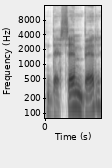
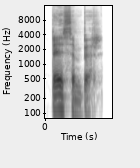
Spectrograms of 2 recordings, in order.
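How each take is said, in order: First: The stress is on the second syllable. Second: The stress is on the first syllable. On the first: The speaker calls it wrong. "no es December" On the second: The speaker calls it right. "sino Desember"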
